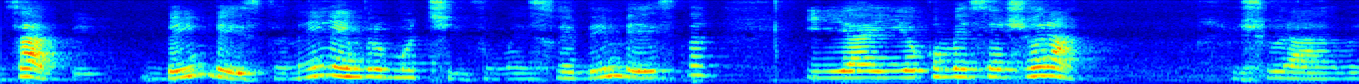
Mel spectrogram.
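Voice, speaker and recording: Young brazilian woman vlogging, kinda high voice, repeats herself a lot, sounds far off in an echoey room. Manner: candid, repetitive storytelling. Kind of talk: personal confessional vlog.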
